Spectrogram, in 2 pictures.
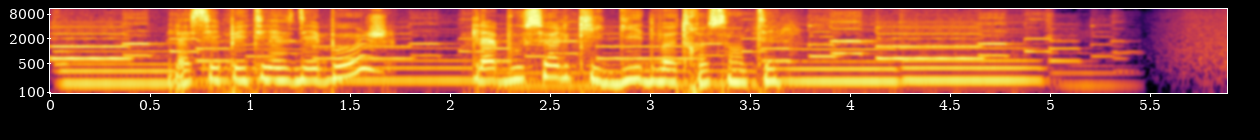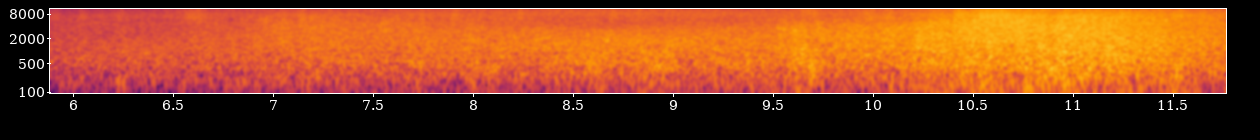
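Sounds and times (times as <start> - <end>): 
musical chime: 0.0 - 5.4
speech: 0.6 - 4.2
sea waves rolling onto the shore in the early morning: 5.6 - 11.7.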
